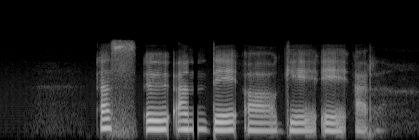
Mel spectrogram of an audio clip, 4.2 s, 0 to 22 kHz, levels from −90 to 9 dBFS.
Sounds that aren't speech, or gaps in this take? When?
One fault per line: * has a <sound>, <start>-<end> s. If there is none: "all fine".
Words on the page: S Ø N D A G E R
* has a dropout, 1.9-2.0 s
